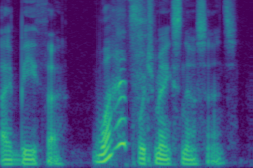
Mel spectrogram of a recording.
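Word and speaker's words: Ibiza: it be dispelled it's that's how it's spelled but you pronounce it I bisa what which makes no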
